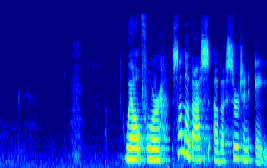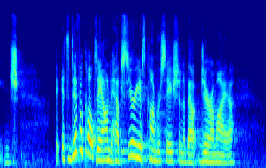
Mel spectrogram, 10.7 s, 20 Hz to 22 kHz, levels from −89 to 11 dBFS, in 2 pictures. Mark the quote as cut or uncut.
cut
